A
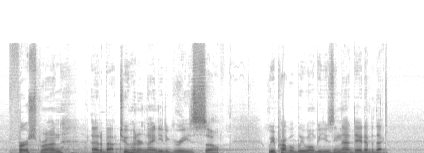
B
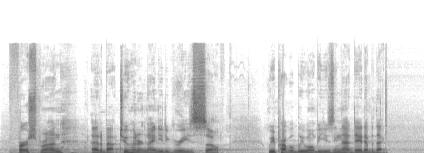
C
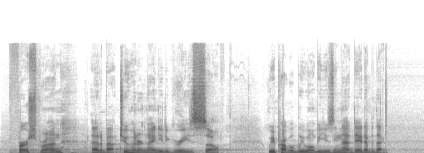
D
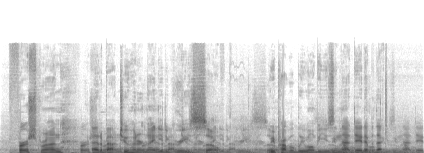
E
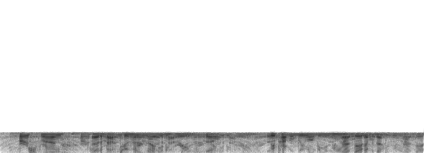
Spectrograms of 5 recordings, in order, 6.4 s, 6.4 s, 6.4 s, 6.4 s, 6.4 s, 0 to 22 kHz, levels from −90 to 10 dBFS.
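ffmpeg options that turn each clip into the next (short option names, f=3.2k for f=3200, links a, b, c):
-af "adynamicequalizer=threshold=0.00631:dfrequency=1700:dqfactor=0.7:tfrequency=1700:tqfactor=0.7:attack=5:release=100:ratio=0.375:range=2.5:mode=boostabove:tftype=highshelf,volume=4.5dB"
-af anull
-filter_complex "[0:a]acrossover=split=280|750|4600[a][b][c][d];[d]alimiter=level_in=4dB:limit=-24dB:level=0:latency=1:release=211,volume=-4dB[e];[a][b][c][e]amix=inputs=4:normalize=0,asplit=2[f][g];[g]adelay=915,lowpass=f=2.2k:p=1,volume=-8dB,asplit=2[h][i];[i]adelay=915,lowpass=f=2.2k:p=1,volume=0.51,asplit=2[j][k];[k]adelay=915,lowpass=f=2.2k:p=1,volume=0.51,asplit=2[l][m];[m]adelay=915,lowpass=f=2.2k:p=1,volume=0.51,asplit=2[n][o];[o]adelay=915,lowpass=f=2.2k:p=1,volume=0.51,asplit=2[p][q];[q]adelay=915,lowpass=f=2.2k:p=1,volume=0.51[r];[f][h][j][l][n][p][r]amix=inputs=7:normalize=0,volume=3.5dB"
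-af "flanger=delay=1.1:depth=3.4:regen=44:speed=0.79:shape=triangular,lowpass=f=2.5k:t=q:w=0.5098,lowpass=f=2.5k:t=q:w=0.6013,lowpass=f=2.5k:t=q:w=0.9,lowpass=f=2.5k:t=q:w=2.563,afreqshift=-2900,volume=8.5dB"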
